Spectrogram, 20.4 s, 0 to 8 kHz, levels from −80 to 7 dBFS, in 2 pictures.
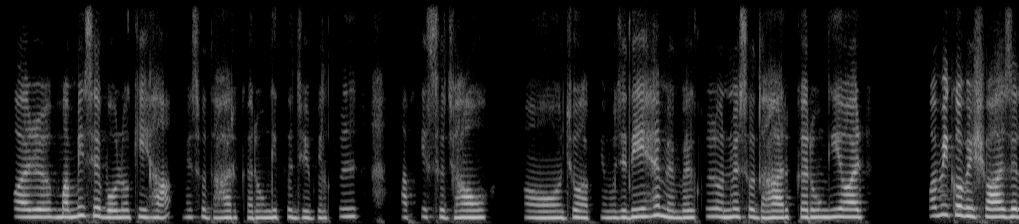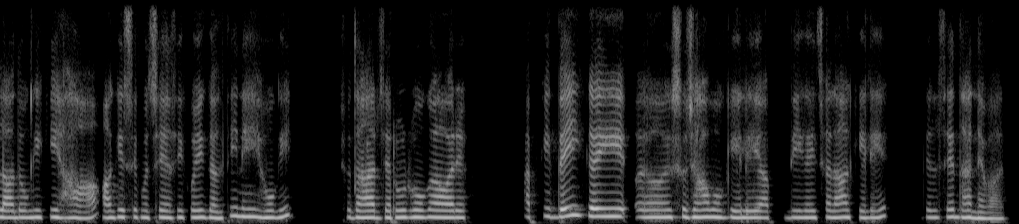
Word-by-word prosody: और 260 0 +2
मम्मी 260 +4 +3
से 300 -1 0
बोलूँ 250 -1 +2
कि 265 -2 -1
हाँ, 245 -2 -1
मैं 255 - -9
सुधार 240 -2 -3
करूँगी। 235 +1 0
तो 255 +1 -7
जी 235 0 -2
बिल्कुल, 275 +5 -7 0.5
आपके 260 +2 -11
सुझाव 245 -1 +1 0.4
अ, - - -9 0.3
जो 245 +3 -2
आपने 235 +1 -3
मुझे 235 +1 0
दिए 260 +3 +3
हैं, 325 +3 +2
मैं 250 -5 +2
बिल्कुल 245 +3 -1
उनमें 265 0 +2
सुधार 240 -2 +2
करूँगी 255 +1 +2
और 260 -1 +4 0.7
मम्मी 330 +3 +1
को 330 0 +4
विश्वास 270 -2 +4
दिला 255 -3 +3
दूँगी 245 +1 0
कि 255 +1 -2
हाँ, 230 -2 -2
आगे 235 +2 0
से 255 0 -6
मुझसे 245 +1 -3
ऐसी 245 +1 -3
कोई 250 +1 -1
गलती 235 +5 -2
नहीं 275 -2 +1
होगी। 245 +6 0 0.5
सुधार 240 -1 +1
ज़रूर 245 +2 -1
होगा 250 0 +2
और 240 0 +3 0.7
आपकी 290 -3 -8
दी 300 +5 +3
गई 285 0 +5
अ, 255 -1 -1
सुझावों 255 -1 +1
के 235 -1 -2
लिए, 240 0 +1
आप 230 -1 -4
दी 240 +1 -4
गई 240 0 0
सलाह 245 +1 -1
के 245 -2 -6
लिए 240 +4 -3 0.4
दिल 245 -1 -5
से 260 +1 -3
धन्यवाद। 220 -4 0
250 Hz, 180 wpm, -23 LUFS, 240-265 Hz, 0.7 s, गई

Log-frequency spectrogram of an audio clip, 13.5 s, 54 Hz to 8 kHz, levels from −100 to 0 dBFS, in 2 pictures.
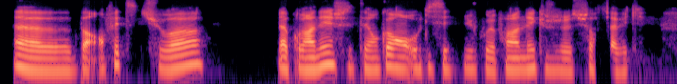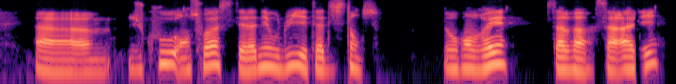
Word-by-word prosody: Heu, 125 -4 +3
bah, - - +3
en - - -3
fait, 175 -1 -6
tu 140 - -6
vois, 155 +7 +2 0.7
la - - +4
première 135 -1 +2
année, 165 +6 +4
j'étais 140 -4 -6
encore, 135 +4 +1
en 140 - +4
au 140 - -4
lycée, 135 -1 -8
du 135 -1 -9
coup, 135 - -10
la 125 - -3
première 130 +1 +1
année 135 +2 -1
que 135 - -9
je 130 -1 -6
suis 120 - -3
sorti 130 - -8
avec. 120 0 -7 0.7
Hem, 115 -2 +1 0.2
du 135 0 -9
coup, 185 +4 -2
en 130 -3 -2
soi, 160 +6 +2
c'était 135 -5 -3
l'année 140 +5 +1
où 150 - -3
lui, 160 +4 0
était 135 -1 -1
à - - +2
distance. 130 +1 -5 0.6
Donc 135 0 -4
en 140 -1 +1
vrai, 165 +7 +6 0.4
ça 135 -1 +3
va, 130 -1 +2
ça 130 - +3
allait. 155 +7 +2
135 Hz, 190 wpm, -24 LUFS, 130-150 Hz, 0.7 s, vrai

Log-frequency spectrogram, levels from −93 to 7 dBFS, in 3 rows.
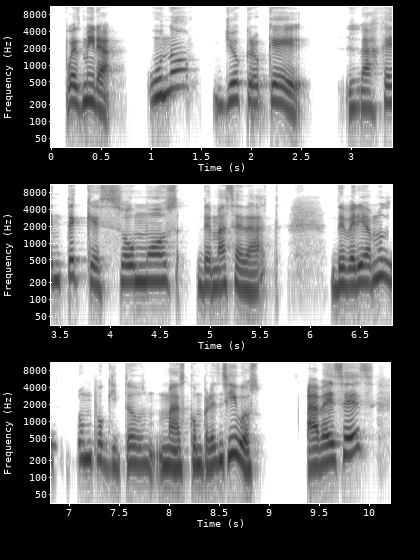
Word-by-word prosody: Pues 215 -1 +1
mira, 220 -8 +3 0.2
1 285 - +2 0.3
yo 230 +2 -3
creo 215 -1 -4
que 205 -9 0 0.3
la 175 +1 -4
gente 215 +8 -2
que 190 -4 -2
somos 205 +3 -1
de 170 -1 -2
más 170 +2 -2
edad 150 -4 -1 0.6
deberíamos 195 +8 +2
de 200 - -5
ser - - -37 0.2
un 210 +1 0
poquito 170 -2 -4
más 155 -2 +2
comprensivos. 170 - +2 0.4
A 160 +1 +6
veces, 250 - +3
195 Hz, 130 wpm, -23 LUFS, 170-220 Hz, 0.6 s, A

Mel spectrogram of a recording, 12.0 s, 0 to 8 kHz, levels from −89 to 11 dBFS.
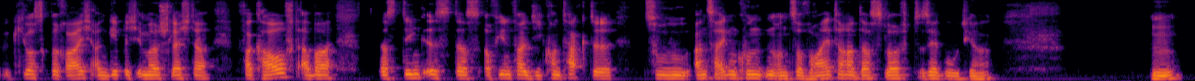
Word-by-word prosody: im - - -15
Kioskbereich 130 -2 -1
angeblich 120 +1 -2
immer 120 0 +3
schlechter 120 -1 -1 0.2
verkauft. 140 +6 +2
Aber 120 0 +3 0.4
das 125 0 -2
Ding 135 0 +2
ist, 130 -1 -1
dass 120 -1 -1
auf - - -4
jeden 130 -1 +1
Fall 125 -2 +2
die 110 0 -5
Kontakte 115 -1 -1 0.3
zu 120 +2 0
Anzeigenkunden 125 0 +1
und 110 -1 0
so 110 -2 0
weiter, 120 +3 +2
das 115 0 0
läuft 120 0 +1
sehr 115 +3 +1
gut, 100 -3 -3
ja. 100 +3 0 1.6
Mhm. 110 +1 +4
120 Hz, 135 wpm, -25 LUFS, 115-125 Hz, 1.6 s, Mhm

